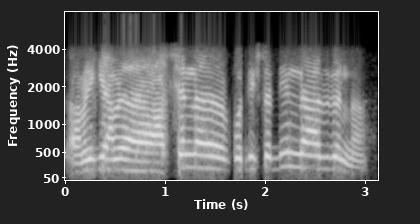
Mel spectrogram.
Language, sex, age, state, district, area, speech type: Bengali, male, 45-60, West Bengal, Jhargram, rural, conversation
